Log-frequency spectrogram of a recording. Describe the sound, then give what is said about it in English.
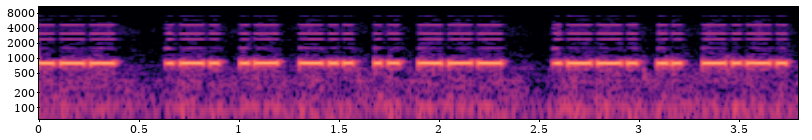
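A clear, steady electronic tone keys on and off in Morse code, short dots and longer dashes in quick succession, loud, with no voices: the opening sound of RKO Pictures film releases. “Is that Morse code for... It's Morse code for, this movie is going to be awesome!”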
